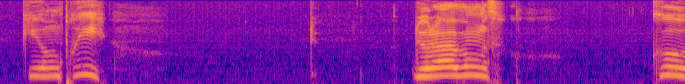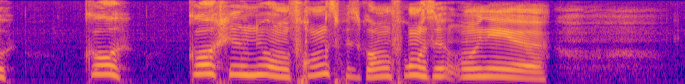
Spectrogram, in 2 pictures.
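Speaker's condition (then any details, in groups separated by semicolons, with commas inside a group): Down syndrome (trisomy 21); age 39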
